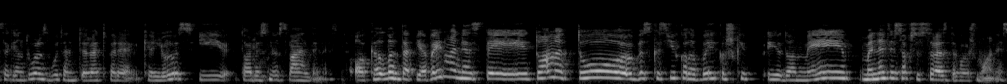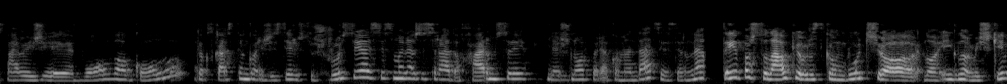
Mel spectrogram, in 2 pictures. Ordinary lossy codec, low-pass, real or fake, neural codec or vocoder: MP3, 32 kbps; 7.2 kHz; fake; codec, 16 kHz, 8 kbps, FunCodec, trained on LibriTTS, 25 frames a second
